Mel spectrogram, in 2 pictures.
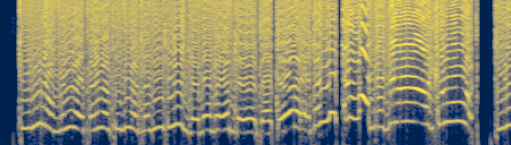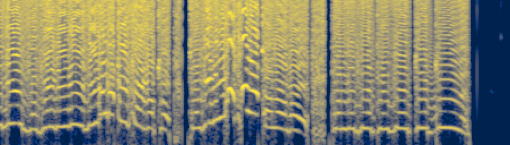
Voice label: loud yapping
